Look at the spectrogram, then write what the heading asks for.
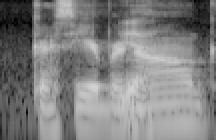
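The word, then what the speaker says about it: García Bernal: And it stars, you know how to pronounce this guy's, Garcia Bernal, Garcia Bernal.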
